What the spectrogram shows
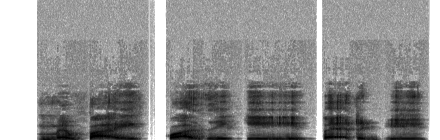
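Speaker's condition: Cerebral palsy; present from birth

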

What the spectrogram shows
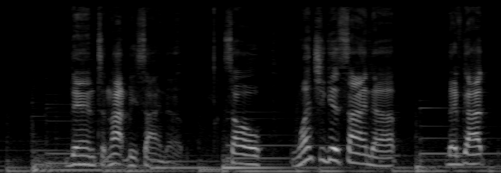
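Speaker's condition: No condition

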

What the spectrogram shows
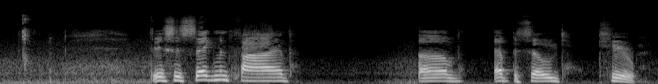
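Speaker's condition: Cerebral palsy; legal blindness

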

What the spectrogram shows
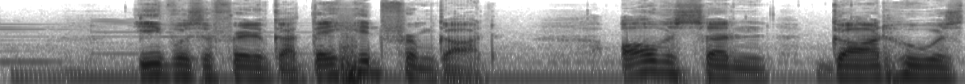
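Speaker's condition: No condition

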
